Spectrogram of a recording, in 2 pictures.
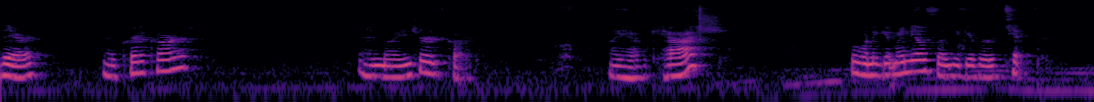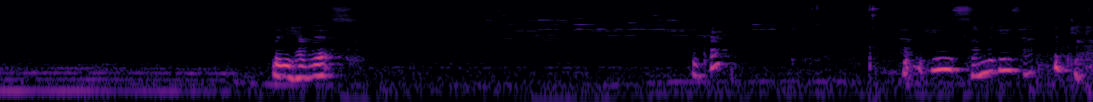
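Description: A woman talks calmly and close by, in short phrases.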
